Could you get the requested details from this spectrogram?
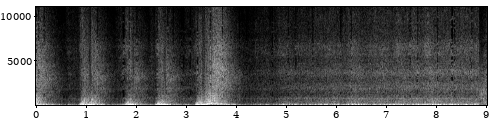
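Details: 355 stroker V8 in an HX one-tonner, first start in about 11 years since dyno run, on fresh 98 fuel; four short cranking bursts, then it catches and settles into a steady, even idle with no knocks or misses.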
